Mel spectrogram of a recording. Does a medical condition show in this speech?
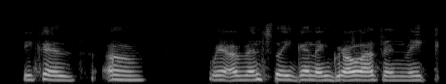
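Yes: cerebral palsy; wheelchair user.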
